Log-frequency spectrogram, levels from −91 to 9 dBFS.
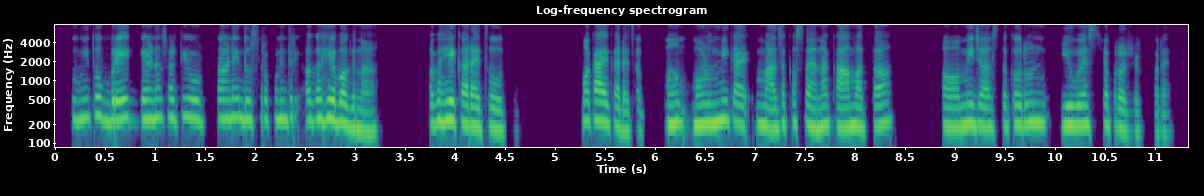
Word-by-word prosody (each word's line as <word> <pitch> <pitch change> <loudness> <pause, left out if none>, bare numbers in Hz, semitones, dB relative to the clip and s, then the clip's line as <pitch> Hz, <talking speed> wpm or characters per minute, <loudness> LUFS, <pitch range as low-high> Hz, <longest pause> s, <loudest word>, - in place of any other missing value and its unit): तुम्ही 245 +1 -2
तो 280 - +3
ब्रेक 235 0 +4
घेण्यासाठी 250 +1 0
उठता 245 0 -2
आणि 250 +1 +1
दुसरं 240 0 -2
कोणीतरी, 240 +1 -2
"अगं 235 +1 0
हे 250 - +8
बघ 205 - +3
ना. 165 -3 -1 0.5
अगं 205 +2 0
हे 235 +1 +7
करायचं 195 -4 +1
होतं. 165 -2 -4 0.7
मग 235 - 0
काय 230 -2 +5
करायचं?" 170 -3 -4 0.3
मग 215 +1 +3
म्हणून 210 +2 +4
मी 235 +1 +4
काय 210 -3 -1 0.2
माझं 180 +3 -1
कसं 215 -1 -5
आहे 185 - +1
ना 195 +2 +1
काम 190 0 +2
आता 195 +3 -2 0.5
अ, - - -3 0.2
मी 205 +1 +3
जास्त 190 -1 -2
करून 215 +1 +1 0.2
यूएसच्या 200 0 +1
प्रोजेक्ट 160 -4 -6
करायचे. 150 0 -13
205 Hz, 190 wpm, -20 LUFS, 185-235 Hz, 0.7 s, हे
